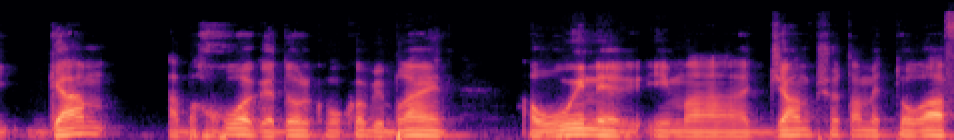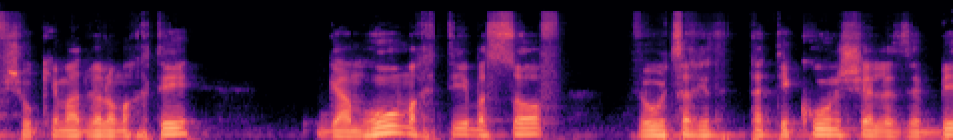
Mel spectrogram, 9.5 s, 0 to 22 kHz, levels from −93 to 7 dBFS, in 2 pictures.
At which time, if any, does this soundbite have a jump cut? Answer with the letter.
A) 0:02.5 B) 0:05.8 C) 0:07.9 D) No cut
D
